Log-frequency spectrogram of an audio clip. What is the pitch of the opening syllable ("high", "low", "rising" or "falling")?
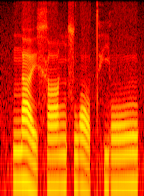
falling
